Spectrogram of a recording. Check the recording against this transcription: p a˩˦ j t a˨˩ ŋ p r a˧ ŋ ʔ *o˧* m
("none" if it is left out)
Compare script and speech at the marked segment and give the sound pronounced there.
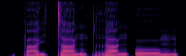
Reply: o˧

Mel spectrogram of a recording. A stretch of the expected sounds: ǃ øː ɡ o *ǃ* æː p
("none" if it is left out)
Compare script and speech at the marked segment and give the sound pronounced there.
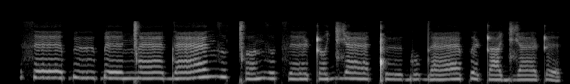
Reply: d̪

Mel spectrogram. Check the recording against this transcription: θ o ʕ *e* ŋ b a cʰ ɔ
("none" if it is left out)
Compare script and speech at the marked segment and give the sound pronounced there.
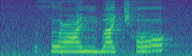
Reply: i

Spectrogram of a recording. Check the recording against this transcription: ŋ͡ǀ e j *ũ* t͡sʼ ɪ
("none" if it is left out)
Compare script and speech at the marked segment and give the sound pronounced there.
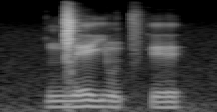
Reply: ũ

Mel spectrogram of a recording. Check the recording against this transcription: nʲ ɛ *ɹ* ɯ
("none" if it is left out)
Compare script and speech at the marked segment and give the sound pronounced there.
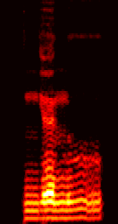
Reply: n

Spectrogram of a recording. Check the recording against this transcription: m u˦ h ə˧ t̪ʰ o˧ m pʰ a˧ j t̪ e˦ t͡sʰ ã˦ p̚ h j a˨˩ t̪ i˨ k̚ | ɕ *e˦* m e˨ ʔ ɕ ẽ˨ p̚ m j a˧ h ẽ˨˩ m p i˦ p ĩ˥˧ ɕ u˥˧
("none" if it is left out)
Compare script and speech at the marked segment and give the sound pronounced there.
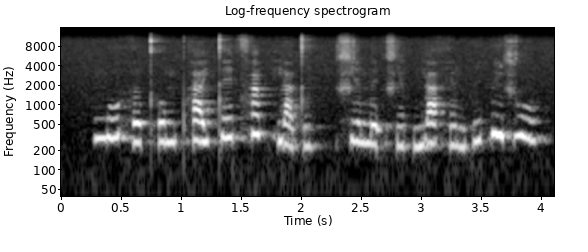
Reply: e˧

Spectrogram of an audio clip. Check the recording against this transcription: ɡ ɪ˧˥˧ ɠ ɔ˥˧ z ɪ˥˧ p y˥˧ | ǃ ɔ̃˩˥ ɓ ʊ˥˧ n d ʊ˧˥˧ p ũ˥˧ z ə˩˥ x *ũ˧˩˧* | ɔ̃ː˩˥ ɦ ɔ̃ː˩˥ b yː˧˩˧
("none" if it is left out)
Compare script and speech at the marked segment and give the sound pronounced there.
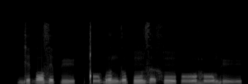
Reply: ũ˥˧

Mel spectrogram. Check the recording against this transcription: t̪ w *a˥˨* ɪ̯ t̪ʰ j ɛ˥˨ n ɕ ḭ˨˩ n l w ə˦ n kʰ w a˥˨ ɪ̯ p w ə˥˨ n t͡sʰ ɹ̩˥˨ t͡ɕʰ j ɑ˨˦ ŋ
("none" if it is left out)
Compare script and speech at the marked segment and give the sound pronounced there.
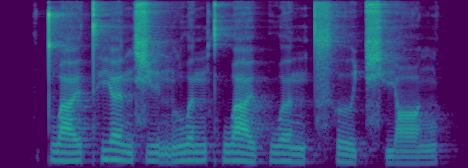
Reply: a˨˦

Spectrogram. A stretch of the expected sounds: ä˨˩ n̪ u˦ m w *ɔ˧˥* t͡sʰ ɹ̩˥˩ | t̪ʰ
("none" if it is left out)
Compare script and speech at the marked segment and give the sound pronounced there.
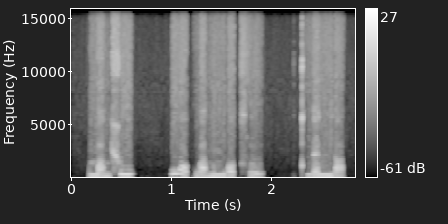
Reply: ɔ˥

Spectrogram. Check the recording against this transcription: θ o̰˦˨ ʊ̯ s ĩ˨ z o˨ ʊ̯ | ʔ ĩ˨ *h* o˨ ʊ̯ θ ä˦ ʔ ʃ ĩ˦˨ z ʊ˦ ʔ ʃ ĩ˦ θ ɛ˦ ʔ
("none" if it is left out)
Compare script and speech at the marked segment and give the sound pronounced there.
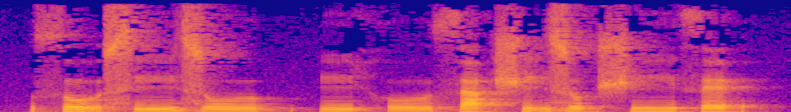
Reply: h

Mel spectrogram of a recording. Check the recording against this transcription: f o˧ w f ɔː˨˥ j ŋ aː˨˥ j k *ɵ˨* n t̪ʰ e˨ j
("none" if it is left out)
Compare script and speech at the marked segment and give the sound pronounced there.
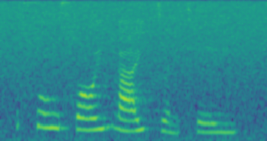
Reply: ɵ˨˩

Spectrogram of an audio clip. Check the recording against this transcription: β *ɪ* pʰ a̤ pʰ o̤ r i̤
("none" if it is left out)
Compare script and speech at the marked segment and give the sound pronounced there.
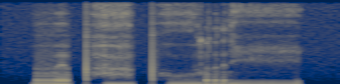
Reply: ɪ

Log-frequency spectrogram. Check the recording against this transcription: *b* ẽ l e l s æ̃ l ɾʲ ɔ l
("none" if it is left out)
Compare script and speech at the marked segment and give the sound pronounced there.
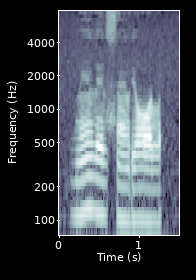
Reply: b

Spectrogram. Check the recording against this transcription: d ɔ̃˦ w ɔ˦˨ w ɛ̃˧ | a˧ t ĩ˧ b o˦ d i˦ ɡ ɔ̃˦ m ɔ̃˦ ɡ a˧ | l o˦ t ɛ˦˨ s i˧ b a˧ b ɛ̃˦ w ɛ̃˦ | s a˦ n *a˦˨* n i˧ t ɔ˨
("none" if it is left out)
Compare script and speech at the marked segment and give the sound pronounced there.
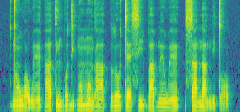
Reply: a˦˨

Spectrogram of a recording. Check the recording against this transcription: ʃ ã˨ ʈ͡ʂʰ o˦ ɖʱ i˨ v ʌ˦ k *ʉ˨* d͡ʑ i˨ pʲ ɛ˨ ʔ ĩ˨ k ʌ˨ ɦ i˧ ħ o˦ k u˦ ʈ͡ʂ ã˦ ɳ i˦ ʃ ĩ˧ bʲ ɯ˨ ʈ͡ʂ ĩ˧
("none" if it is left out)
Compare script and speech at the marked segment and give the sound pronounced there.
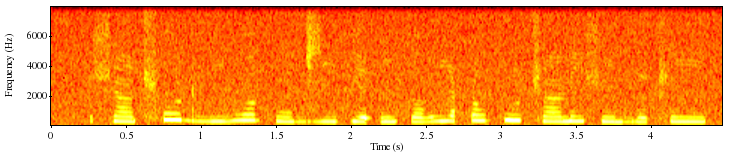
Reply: u˨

